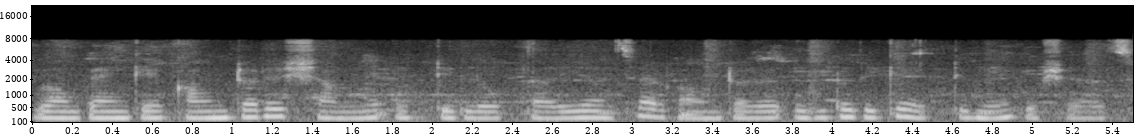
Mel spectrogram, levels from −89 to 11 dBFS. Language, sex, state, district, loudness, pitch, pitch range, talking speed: Bengali, female, West Bengal, Kolkata, -13 LUFS, 190 Hz, 185-195 Hz, 195 wpm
